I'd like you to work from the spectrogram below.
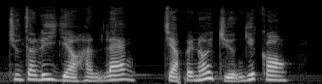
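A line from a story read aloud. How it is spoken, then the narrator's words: Man whispering. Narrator (Vietnamese): ông thì thào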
